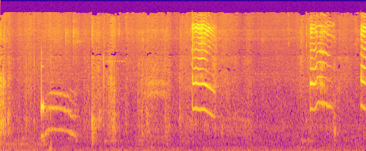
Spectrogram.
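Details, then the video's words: Cat and kitten voices indoors, the kitten said to cry out when it feels insecure: a low, curved meow near the start, then a high, thin, rising-and-falling meow mid-way and another short high meow later, with quiet gaps between. "Cute Cat and lovely Kitten Voice"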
